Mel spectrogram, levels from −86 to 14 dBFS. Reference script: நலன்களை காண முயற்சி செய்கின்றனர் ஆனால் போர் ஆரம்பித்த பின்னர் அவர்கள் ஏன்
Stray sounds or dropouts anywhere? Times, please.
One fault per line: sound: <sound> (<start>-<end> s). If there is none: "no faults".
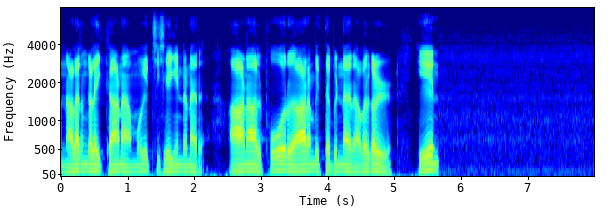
no faults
